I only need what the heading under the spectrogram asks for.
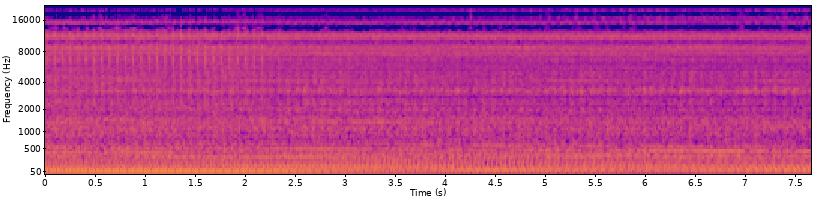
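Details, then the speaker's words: Blomberg RapidJET LWF194520QW 9 kg 1400 rpm washing machine on spin: steady low drone, even rhythm, no knocks or bangs; normal quiet spin (it sometimes knocks when out of balance). "whenever there is no knocking is quiet so it is it may start to go a bit lighter on the camera but it really is quiet so it is"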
